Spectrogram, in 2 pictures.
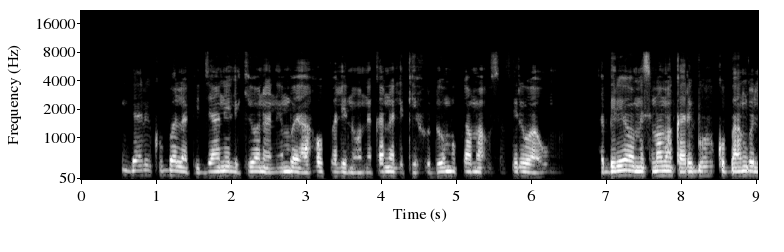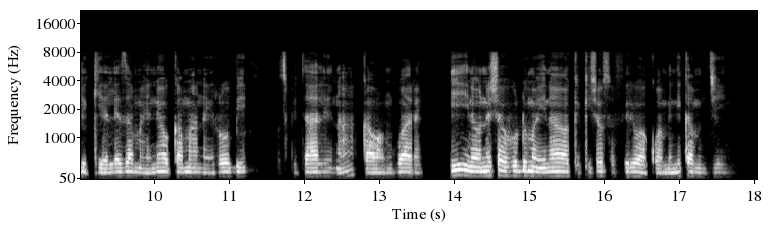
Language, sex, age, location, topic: Swahili, female, 25-35, Nairobi, government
